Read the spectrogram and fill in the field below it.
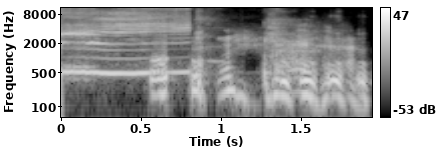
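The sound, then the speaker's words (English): A voice imitates an AM radio tuned between stations, mimicking a weird noise from a movie heard when characters drive in a car: a steady, buzzy whine over a hiss, which breaks into choppy, warbling, garbled bursts like a distorted broadcast fading in and out. “Look, you guys aren't old enough, but that's what AM radio used to sound like in between stations.”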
